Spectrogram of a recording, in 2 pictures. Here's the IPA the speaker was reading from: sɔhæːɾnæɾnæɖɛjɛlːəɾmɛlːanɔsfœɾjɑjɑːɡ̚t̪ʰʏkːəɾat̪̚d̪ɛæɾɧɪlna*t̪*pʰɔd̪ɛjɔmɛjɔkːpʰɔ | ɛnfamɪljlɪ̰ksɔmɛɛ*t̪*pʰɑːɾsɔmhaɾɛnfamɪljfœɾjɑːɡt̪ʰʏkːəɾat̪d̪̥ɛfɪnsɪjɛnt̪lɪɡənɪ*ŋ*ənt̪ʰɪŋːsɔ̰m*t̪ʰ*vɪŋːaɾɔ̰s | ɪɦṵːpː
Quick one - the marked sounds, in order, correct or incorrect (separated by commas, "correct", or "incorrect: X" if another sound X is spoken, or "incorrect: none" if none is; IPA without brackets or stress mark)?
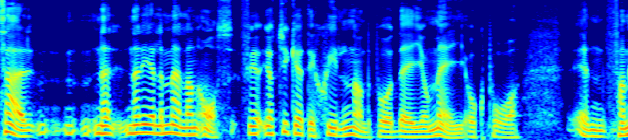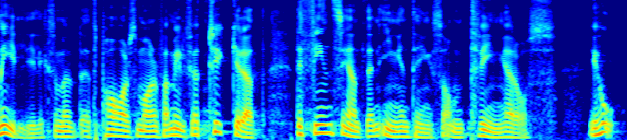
incorrect: d̪, correct, incorrect: ŋː, correct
